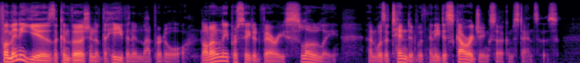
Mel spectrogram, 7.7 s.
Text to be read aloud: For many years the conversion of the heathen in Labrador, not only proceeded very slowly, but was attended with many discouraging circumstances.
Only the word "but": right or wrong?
wrong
